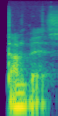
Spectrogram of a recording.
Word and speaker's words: talvez: Talvez. Talvez. Talvez. Talvez. Talvez. Talvez. You guys really don't pronounce the L, do you?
